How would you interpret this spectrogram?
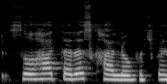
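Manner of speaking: usual speaking voice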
